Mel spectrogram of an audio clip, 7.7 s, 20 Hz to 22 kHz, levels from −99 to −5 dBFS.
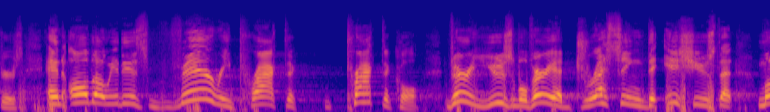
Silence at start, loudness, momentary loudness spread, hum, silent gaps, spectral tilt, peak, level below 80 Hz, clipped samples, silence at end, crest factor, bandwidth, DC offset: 0 s; -35 LUFS; 14 LU; none; none; -4 dB/octave; -16 dBFS; -68 dBFS; under 0.1%; 0 s; 18 dB; 13 kHz; under 0.1%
